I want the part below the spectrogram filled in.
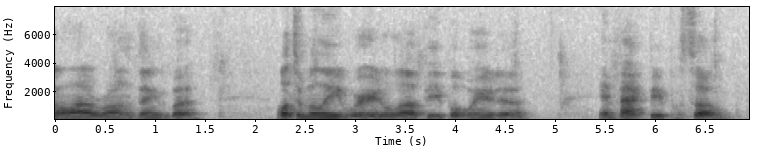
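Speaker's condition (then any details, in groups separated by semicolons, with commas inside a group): ALS; about 2 years since onset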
